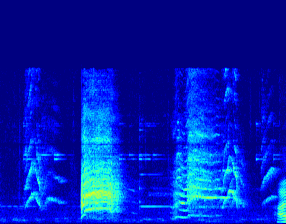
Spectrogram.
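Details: A Triton cockatoo, responding to a recording of a bare-eyed cockatoo, gives loud, harsh screeches between softer, rising-and-falling squawky notes, about five calls in four seconds; the recording plays alongside and a bare-eyed cockatoo calls in the background.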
